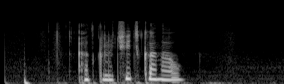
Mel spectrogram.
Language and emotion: Russian, neutral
